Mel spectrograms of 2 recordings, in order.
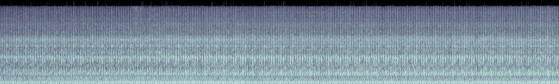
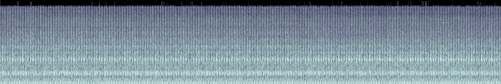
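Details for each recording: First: Isuzu Panther diesel that ran out of radiator coolant, idling before overhaul, oil catch tank fitted: rough idle with steady clatter and rhythmic chuffing about twice a second; considerable blow-by and oil consumption, liner scoring feared. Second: Isuzu Panther diesel just rebuilt after burning oil from running out of radiator water (two liners, two pistons, rings replaced), just started, still cold: steady even idle clatter, no odd knocks; engine sounds excellent, normal idle.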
